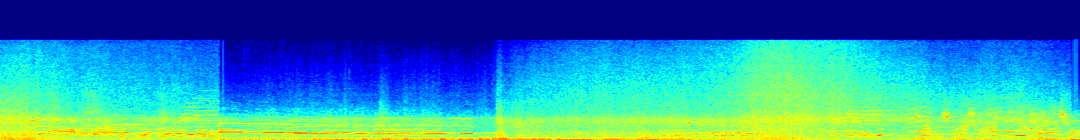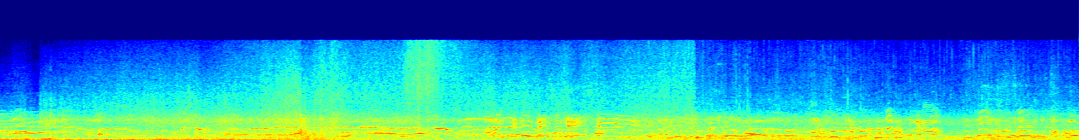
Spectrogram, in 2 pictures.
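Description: Water sloshing and rushing through a spillwater (shoot-the-chute) ride's channel, stirred up by a boat's splashdown, with many people's voices over it.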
